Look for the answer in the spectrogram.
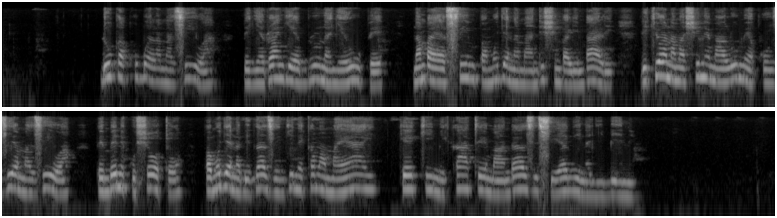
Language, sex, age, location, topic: Swahili, female, 25-35, Dar es Salaam, finance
